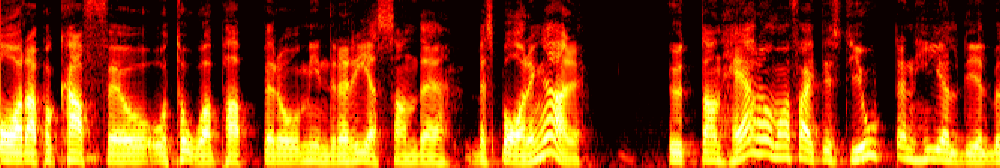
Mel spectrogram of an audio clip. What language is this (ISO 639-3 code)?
swe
